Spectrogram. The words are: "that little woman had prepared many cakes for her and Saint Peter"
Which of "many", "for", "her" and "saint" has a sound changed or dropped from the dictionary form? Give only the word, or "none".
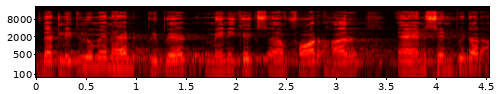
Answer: none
